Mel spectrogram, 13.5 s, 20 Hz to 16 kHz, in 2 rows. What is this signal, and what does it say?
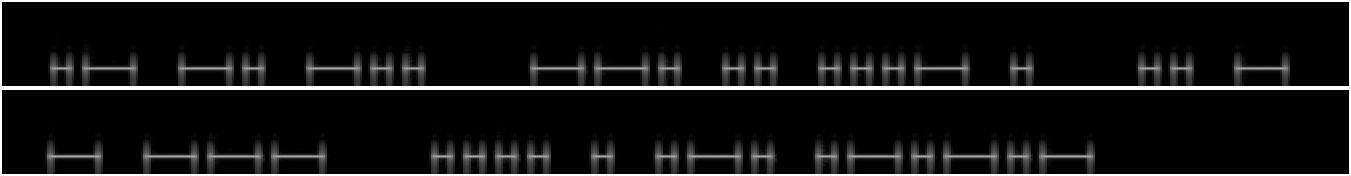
Morse code, heard as a keyed tone, about 15 wpm, 700 Hz. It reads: AND GIVE IT TO HER.
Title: Sentences from Top 1400 Words 15wpm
